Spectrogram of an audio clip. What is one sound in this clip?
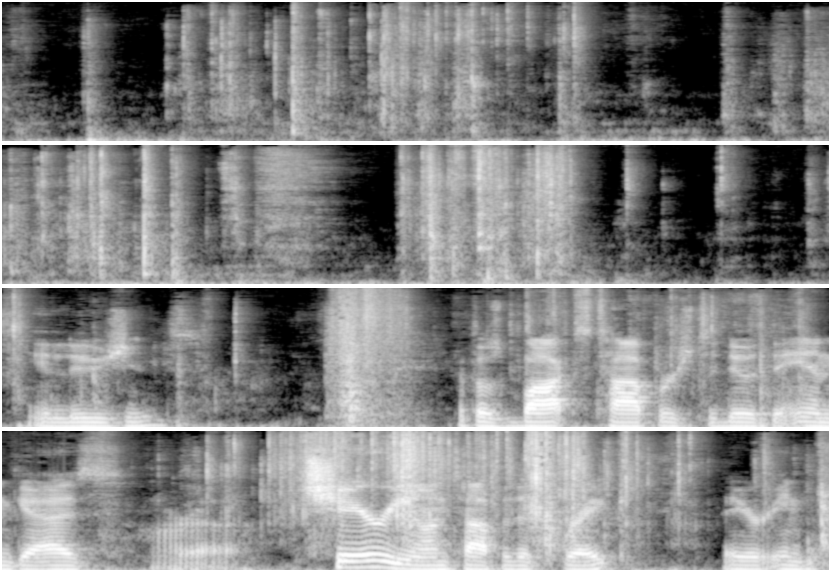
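Foil card wrappers crinkle and rustle as they are handled.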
